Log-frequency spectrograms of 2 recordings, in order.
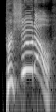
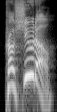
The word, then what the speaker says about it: prosciutto: it here we go prosciutto I've been saying it wrong this whole time it's so simple it's three syllables I thought it was a fancy word prosciutto prosciutto it's just called prosciutto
